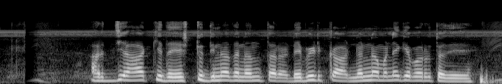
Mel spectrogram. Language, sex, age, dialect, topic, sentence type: Kannada, male, 18-24, Coastal/Dakshin, banking, question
